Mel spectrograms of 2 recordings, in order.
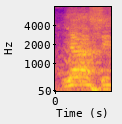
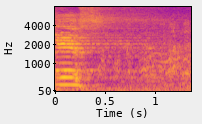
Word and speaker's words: Yasin: Yasin dibaca sebagai "yes", saya mendengarnya, membaca Yasin sebagai "yas yas yes yes".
